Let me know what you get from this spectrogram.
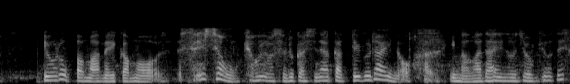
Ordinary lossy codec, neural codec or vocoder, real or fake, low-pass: Opus, 32 kbps; vocoder, 22.05 kHz, 80 mel bands, HiFi-GAN; fake; 5.4 kHz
